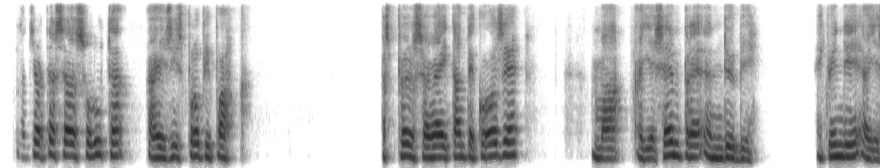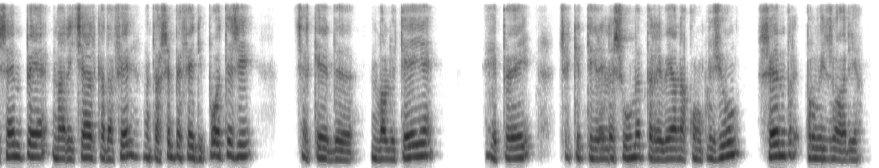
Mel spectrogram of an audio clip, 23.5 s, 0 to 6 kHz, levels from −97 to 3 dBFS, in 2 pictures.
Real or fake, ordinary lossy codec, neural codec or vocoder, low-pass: fake; none; vocoder, 44.1 kHz, 128 mel bands every 256 samples, BigVGAN v2; 5.4 kHz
